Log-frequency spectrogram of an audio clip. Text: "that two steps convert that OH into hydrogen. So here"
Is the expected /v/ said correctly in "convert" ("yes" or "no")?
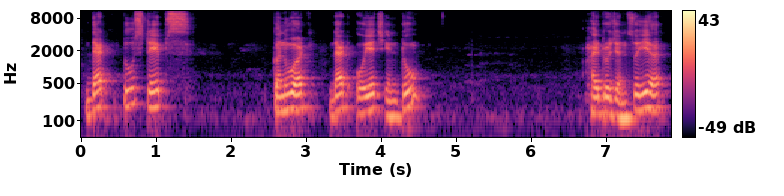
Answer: yes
